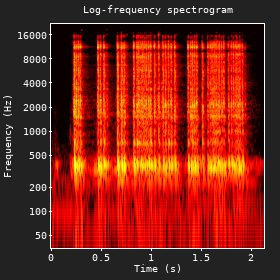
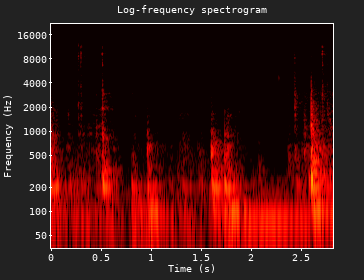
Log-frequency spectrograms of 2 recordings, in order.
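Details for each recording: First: 1948 Chicago Coin Catalina electro-mechanical pinball machine, score reel manually reset: quick clattering resets with a thin squeak; the reel won't return fully to zero, dragging back, so it needs grease. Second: 1948 Chicago Coin Catalina electro-mechanical pinball machine after repairs, coin start: four evenly spaced clattering bursts of relays and kickers from the scoring motor, then a bell tone; first clean, complete score reset.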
